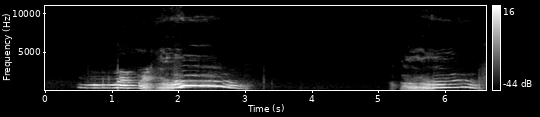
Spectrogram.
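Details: An Alaskan Malamute and a second dog it has taught to howl, giving long, steady, mournful howls that bend upward and then fall away, a pause, then another sliding howl.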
